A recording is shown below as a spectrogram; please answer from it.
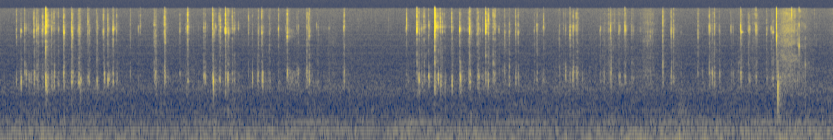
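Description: Typing on a computer keyboard: quick, irregular runs of key clicks with short pauses between them, over a steady low hum.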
